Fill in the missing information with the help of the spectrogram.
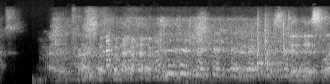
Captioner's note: laughter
